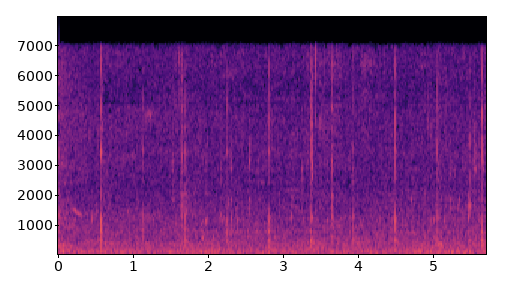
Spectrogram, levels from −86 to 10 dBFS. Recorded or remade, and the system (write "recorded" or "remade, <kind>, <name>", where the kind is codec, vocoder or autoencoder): recorded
